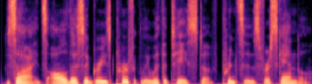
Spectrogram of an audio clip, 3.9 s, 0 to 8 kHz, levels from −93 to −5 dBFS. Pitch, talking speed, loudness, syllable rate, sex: 155 Hz, 185 wpm, -17 LUFS, 5.4 syllables/s, male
